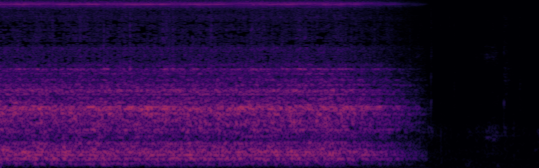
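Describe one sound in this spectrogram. A power drill whirs loudly as it bores into metal.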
